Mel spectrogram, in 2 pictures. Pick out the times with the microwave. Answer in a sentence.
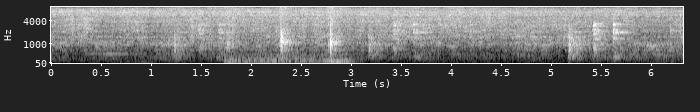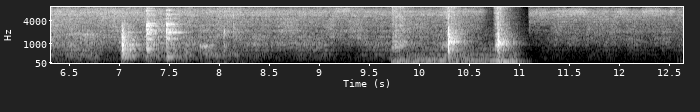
The microwave can't be heard in this clip.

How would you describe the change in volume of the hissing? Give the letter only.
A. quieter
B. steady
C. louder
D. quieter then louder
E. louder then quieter
A.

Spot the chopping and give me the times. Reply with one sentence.
The chopping can be heard from 1.7 to 3.0 s and from 9.7 to 11.0 s.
